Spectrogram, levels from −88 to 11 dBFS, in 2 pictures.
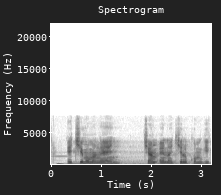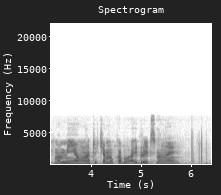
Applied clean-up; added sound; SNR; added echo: none; none; none; reverberation time 1.3 s.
